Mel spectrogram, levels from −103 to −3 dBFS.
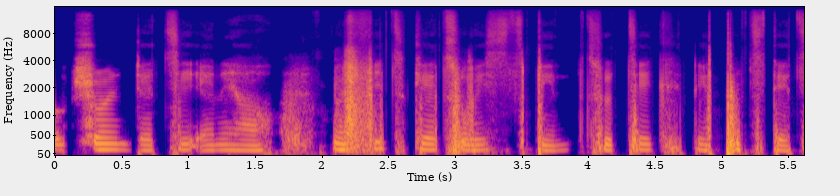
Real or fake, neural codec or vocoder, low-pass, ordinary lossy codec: fake; autoencoder, 48 kHz, 128 numbers a frame, DAC-VAE, trained on Japanese speech; 14.4 kHz; none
